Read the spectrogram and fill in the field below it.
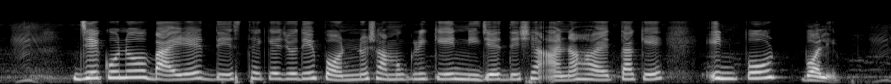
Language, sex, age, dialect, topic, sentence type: Bengali, female, 60-100, Standard Colloquial, banking, statement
